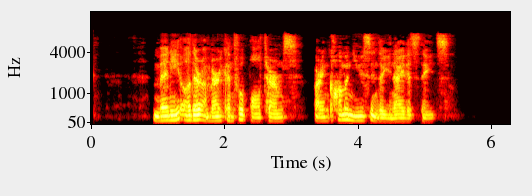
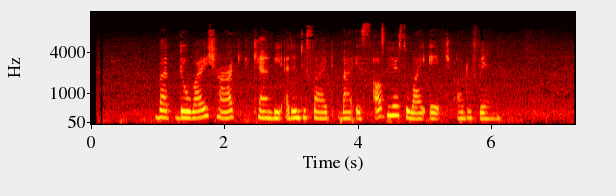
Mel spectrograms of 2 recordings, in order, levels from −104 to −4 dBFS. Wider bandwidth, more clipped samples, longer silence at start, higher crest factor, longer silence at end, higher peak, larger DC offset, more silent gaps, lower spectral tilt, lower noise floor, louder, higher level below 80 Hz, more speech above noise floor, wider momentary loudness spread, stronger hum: second, 7.8 kHz vs 10 kHz; neither; about the same, 0.95 s vs 0.95 s; about the same, 20 dB vs 18 dB; second, 0.95 s vs 1.1 s; first, -2 dBFS vs -18 dBFS; neither; first, 3.26-3.34 s vs none; second, -5 dB/octave vs -6.5 dB/octave; first, -76 dBFS vs -62 dBFS; first, -22 LUFS vs -36 LUFS; about the same, -74 dBFS vs -74 dBFS; first, 55 dB vs 27 dB; about the same, 14 LU vs 12 LU; neither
